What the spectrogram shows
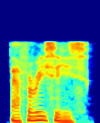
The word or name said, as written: apheresis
